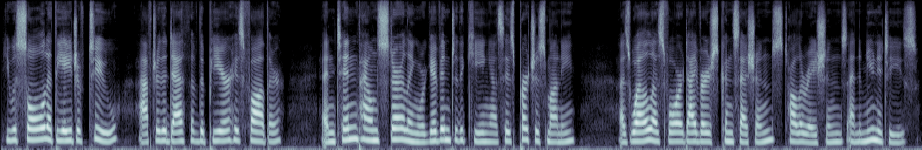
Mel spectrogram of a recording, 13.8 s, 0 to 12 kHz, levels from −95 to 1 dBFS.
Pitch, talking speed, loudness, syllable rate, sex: 215 Hz, 165 wpm, -19 LUFS, 4.6 syllables/s, female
